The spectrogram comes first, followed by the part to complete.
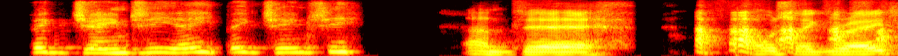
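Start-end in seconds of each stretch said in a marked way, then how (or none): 0.1-1.8 put-on English accent, very high pitch. Speaker retells Dolan singling him out after training: attempted English accent as Dolan. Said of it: "I'm trying to do an English accent".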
